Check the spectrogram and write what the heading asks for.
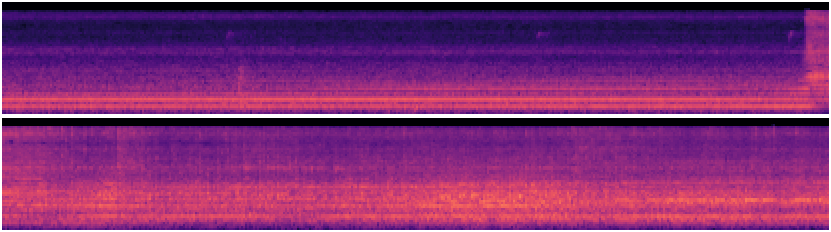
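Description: Woodworking jointer running idle with a steady hum. About four seconds in, a board is fed across the spinning cutterhead and the loud, dense noise of the knives planing the wood begins.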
